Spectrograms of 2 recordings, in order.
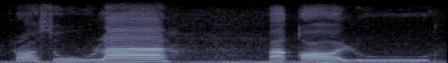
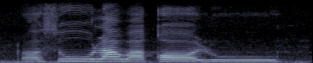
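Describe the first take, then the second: First: The vowel after the l is long. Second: The vowel after the l is short. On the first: "Waqaf lam panjang" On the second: "wasal lam pendek"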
